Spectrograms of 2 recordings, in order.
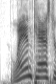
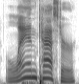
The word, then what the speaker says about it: Lancaster: All right, here we go, and it's going to be Lancaster Brewing Company.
